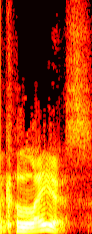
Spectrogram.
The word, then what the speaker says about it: Calais: I did watch a video on YouTube on how to say the name. It's called the Calais.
